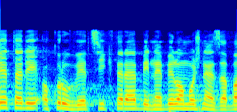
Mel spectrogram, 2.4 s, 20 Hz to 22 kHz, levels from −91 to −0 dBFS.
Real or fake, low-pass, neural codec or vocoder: real; 7.2 kHz; none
